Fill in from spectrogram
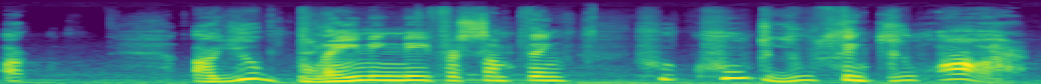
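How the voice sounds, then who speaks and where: A man voicing a distraught, defensive, sharp-tongued woman who sounds flustered and indignant. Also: sits high, lively intonation, a little slow. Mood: defensive, angry.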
